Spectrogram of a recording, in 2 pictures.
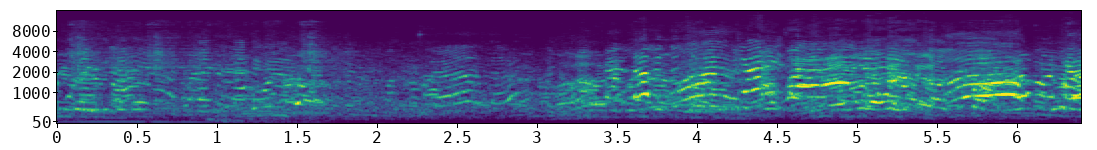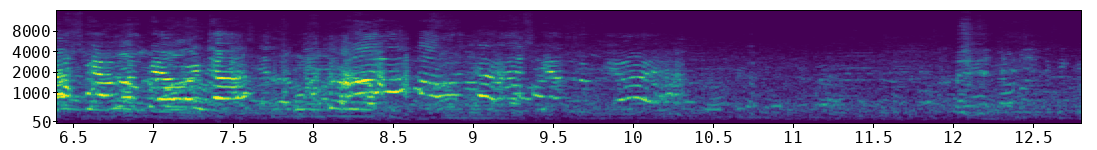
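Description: A crowd of people chattering, many voices talking over one another at once. The talk grows livelier from about three seconds in and thins out near the end.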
